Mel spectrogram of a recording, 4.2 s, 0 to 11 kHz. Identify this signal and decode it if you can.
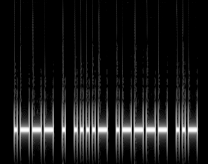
Morse code, heard as a keyed tone, about 20 wpm, 700 Hz. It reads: JE41U
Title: Five Challenging Letter-Number Combinations 20wpm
